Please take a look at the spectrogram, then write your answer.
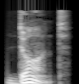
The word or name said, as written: daunt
